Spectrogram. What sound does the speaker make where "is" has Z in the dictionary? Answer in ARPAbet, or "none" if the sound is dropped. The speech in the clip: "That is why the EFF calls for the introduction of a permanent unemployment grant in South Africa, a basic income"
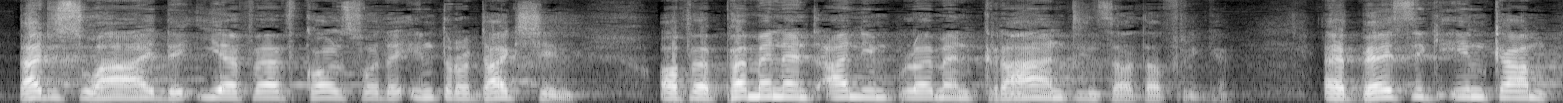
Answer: S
